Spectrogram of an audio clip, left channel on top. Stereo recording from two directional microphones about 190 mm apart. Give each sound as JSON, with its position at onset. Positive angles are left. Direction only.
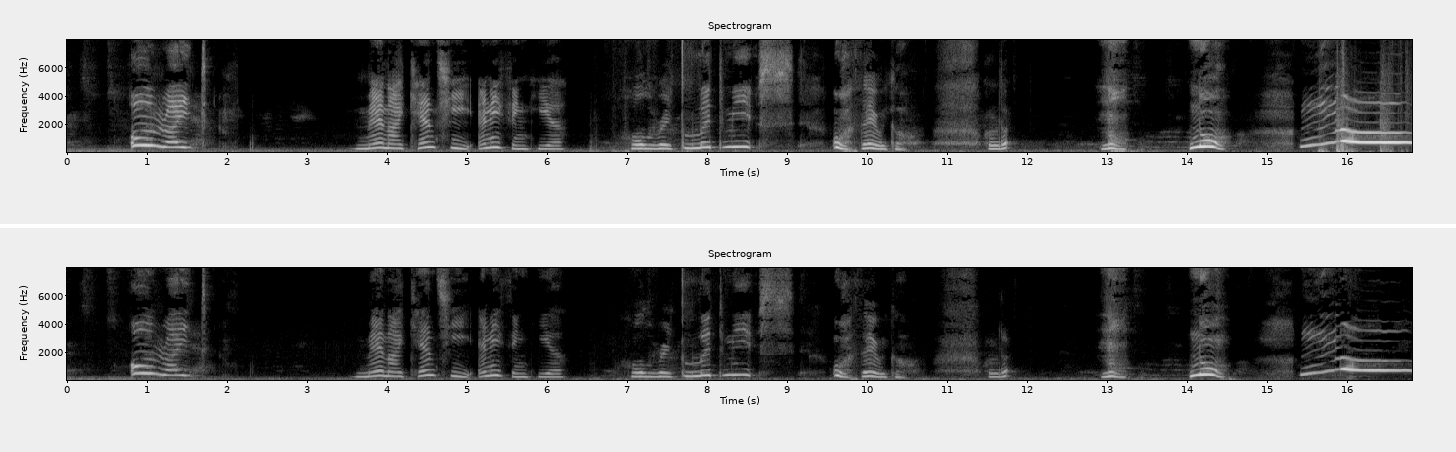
{"t": 0.7, "sound": "a sound", "side_deg": -15}
{"t": 3.7, "sound": "speech", "side_deg": 5}
{"t": 7.1, "sound": "speech", "side_deg": 15}
{"t": 12.9, "sound": "speech", "side_deg": 0}
{"t": 14.0, "sound": "gasp", "side_deg": 0}
{"t": 16.0, "sound": "howl", "side_deg": 10}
